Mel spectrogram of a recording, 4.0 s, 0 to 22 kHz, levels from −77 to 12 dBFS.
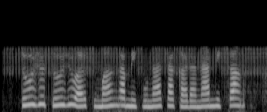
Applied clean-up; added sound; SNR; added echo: neural separator model SepFormer WHAM!.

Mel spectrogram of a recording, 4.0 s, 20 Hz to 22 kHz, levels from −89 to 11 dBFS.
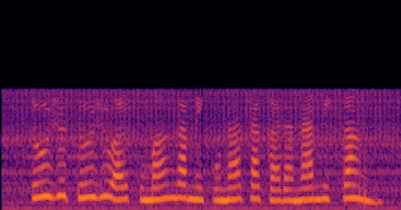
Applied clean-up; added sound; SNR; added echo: none; Tools; 16 dB; none.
